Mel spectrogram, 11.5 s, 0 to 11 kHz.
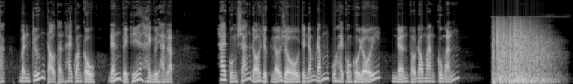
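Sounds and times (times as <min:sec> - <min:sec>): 
speech: 0:00.0 - 0:03.6, 0:04.4 - 0:09.9
loud explosive blast: 0:09.8 - 0:11.4.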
